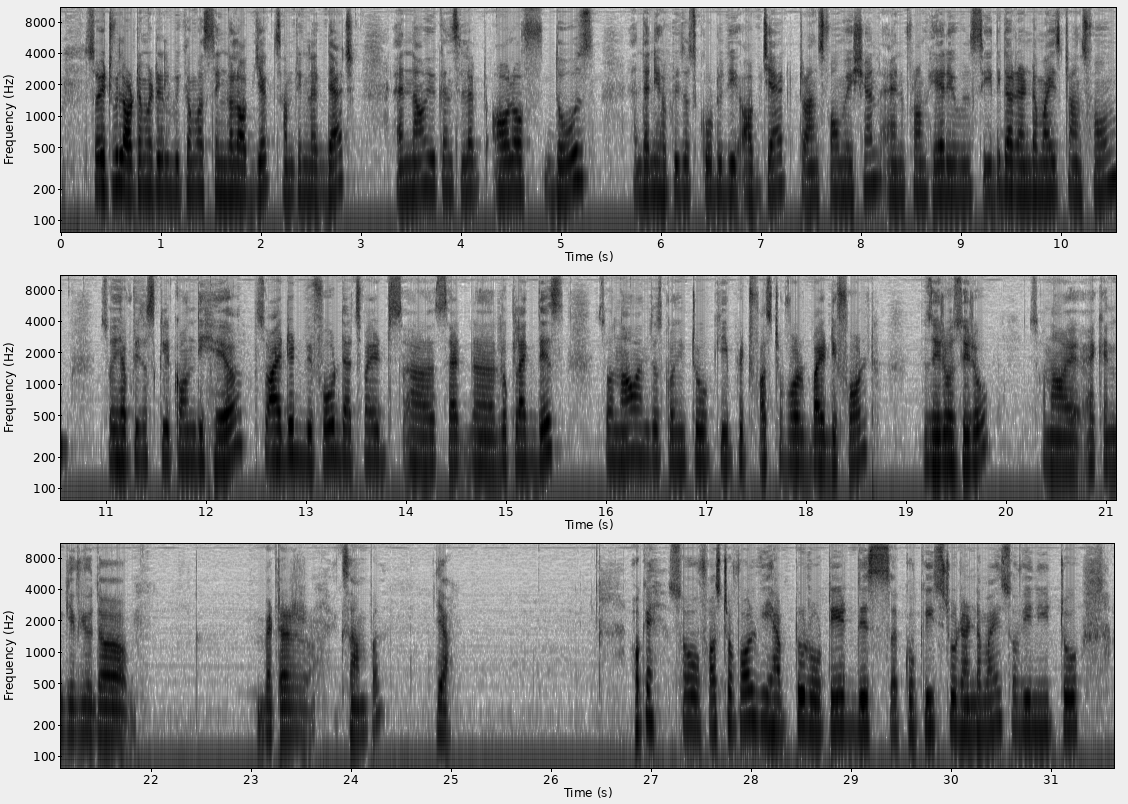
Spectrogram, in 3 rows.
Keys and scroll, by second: 18.0 KP_0, 19.3 Tab, 21.7 KP_0, 23.1 Return.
